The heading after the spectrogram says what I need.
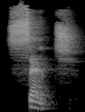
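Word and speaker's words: sinh: you can also say instead of hyperbolic sign you can say cinch and kosh rhymes with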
